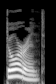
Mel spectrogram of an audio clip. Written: durrant

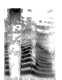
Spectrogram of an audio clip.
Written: isano

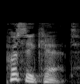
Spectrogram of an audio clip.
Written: pussycat

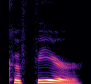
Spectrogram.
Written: kefir

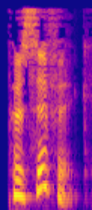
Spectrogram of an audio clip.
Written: pacific

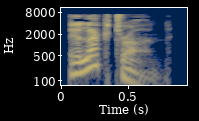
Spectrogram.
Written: electron

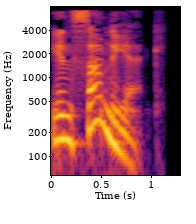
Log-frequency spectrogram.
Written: insomniac

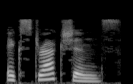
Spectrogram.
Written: extraction's

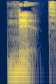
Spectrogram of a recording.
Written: knit

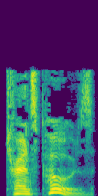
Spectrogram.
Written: transpose

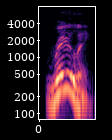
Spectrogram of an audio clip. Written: railing

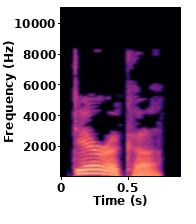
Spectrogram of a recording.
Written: dericka

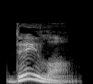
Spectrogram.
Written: daylong

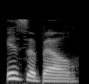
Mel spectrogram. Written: isobel

